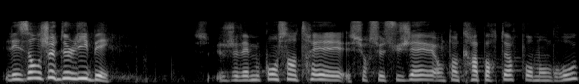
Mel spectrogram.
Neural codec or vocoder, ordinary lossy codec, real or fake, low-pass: codec, 16 kHz, 2 kbps, X-Codec, HuBERT features, trained on LibriSpeech; none; fake; none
